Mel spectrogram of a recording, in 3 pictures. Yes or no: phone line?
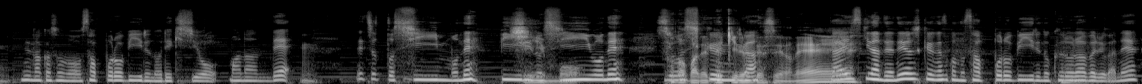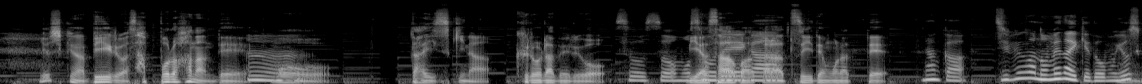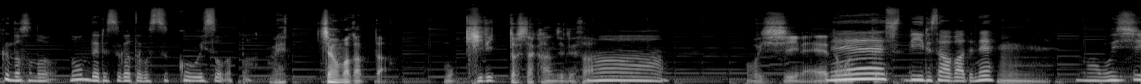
no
